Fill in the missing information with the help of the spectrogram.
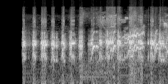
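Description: Yellow-vented Bulbul giving a harsh, buzzy chatter of fast pulses, about ten a second, that runs together into a dense scolding rattle at the end.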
